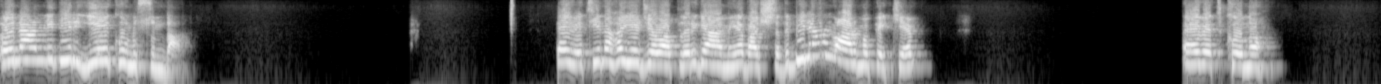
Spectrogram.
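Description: A young woman speaks with animation through a microphone in an online call.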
